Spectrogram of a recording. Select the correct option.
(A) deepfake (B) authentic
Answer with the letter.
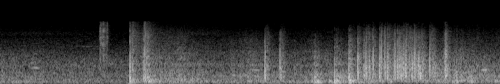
B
